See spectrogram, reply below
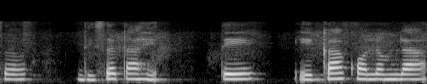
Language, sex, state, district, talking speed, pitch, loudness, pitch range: Marathi, female, Maharashtra, Gondia, 100 wpm, 235 Hz, -16 LUFS, 230-250 Hz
